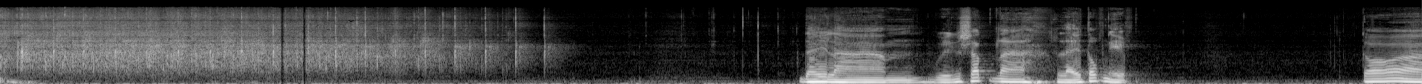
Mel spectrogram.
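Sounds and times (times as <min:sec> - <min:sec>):
large crowd applause: 0:00.0 - 0:05.8
speech: 0:08.0 - 0:11.4, 0:13.6 - 0:14.2.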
